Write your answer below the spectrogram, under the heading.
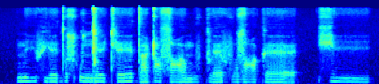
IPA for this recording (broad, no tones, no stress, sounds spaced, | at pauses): n̪ iː f j e d̪ o s ʔ u ŋ͡ǀ eː cʰ eː d̪ a ʈ i sˤ ʌː m u v k l ɛ f o zˤ ʌː k ɛː | ç iː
